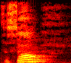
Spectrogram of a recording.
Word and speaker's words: Tissot: The author's name was Tissot, spelled Tissot, pronounced Tissot.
